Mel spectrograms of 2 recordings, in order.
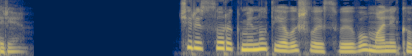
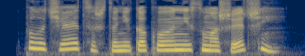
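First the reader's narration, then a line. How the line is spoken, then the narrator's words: Muttering under breath. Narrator (Russian): пробурчала себе под нос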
